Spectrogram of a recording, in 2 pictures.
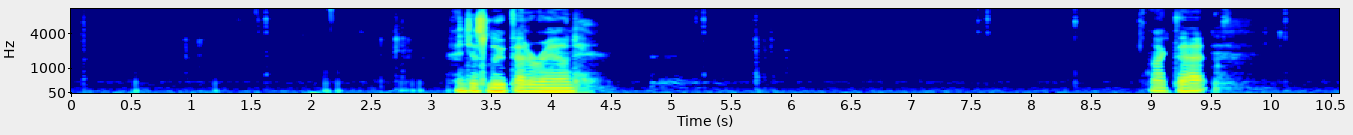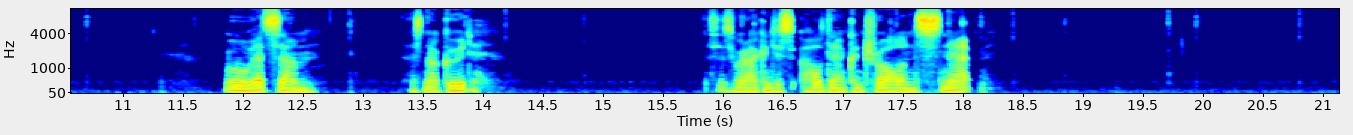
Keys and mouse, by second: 0.8 1, 1.4 click, 3.7 click, 7.4 click, 8.2 middle click, 9.4 middle click, 10.5-12.7 middle drag, 13.3 click, 13.7 middle click, 14.7-15.7 drag, 16.0-17.2 middle drag, 18.0 middle click, 18.7 click, 19.8 middle click.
